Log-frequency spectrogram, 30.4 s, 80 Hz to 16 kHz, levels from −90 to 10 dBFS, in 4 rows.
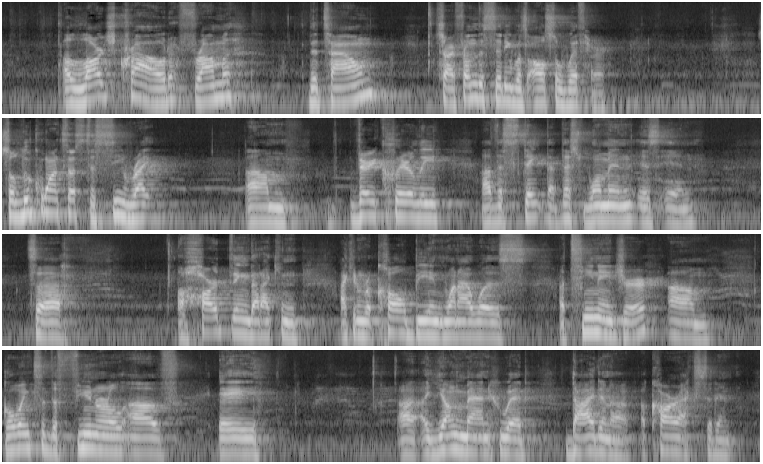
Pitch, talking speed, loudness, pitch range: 135 Hz, 135 wpm, -16 LUFS, 125-145 Hz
